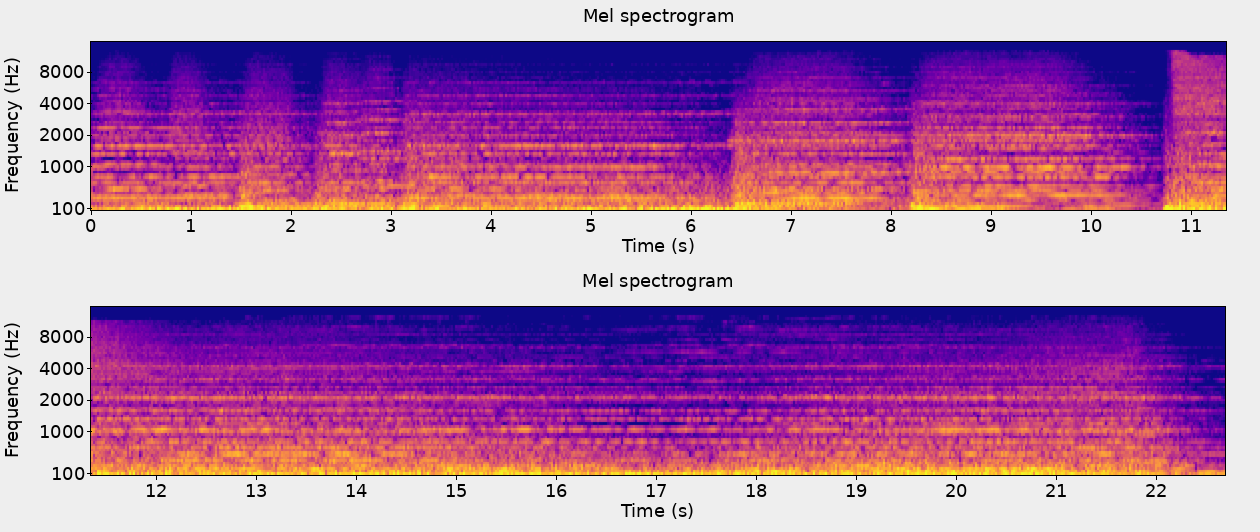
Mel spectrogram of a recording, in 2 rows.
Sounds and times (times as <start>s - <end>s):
Music: 0.0s - 22.6s.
